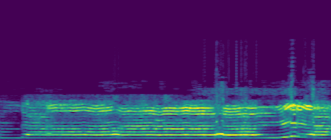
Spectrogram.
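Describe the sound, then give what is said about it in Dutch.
A single untrained singer glides from low to high tones, holding a high, sustained sung tone, then the voice cracks audibly twice near the end as it flips between registers in a voice break. It is steady in loudness, with no other sounds. “We noemen dat ook wel een stembreuk.”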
